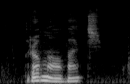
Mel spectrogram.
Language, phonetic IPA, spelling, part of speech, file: Polish, [prɔ̃ˈmɔvat͡ɕ], promować, verb, LL-Q809 (pol)-promować.wav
